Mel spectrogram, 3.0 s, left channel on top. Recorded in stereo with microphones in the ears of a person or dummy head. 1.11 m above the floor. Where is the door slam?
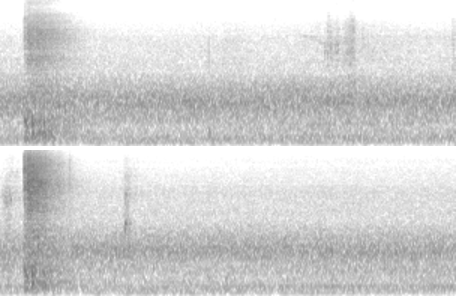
50° right (ahead or behind), 1.3 m.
